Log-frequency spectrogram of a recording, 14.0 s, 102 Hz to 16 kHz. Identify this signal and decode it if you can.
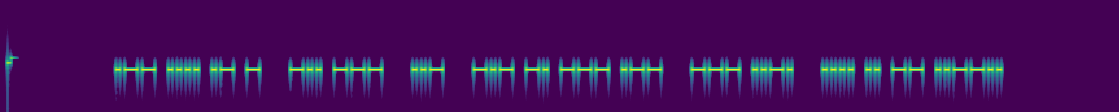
Morse code, heard as a keyed tone, about 22 wpm, 700 Hz. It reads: WHAT DO U KNOW OF HIM?
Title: Sentences from Top 100 Words and Abbreviations 22wpm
